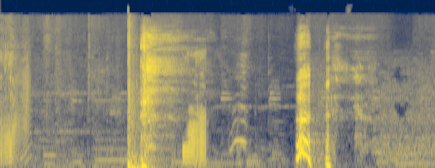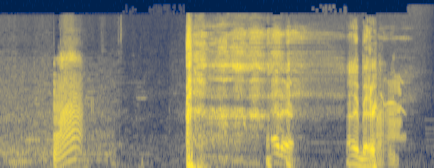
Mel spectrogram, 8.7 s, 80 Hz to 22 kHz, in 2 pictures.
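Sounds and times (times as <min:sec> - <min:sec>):
fart sounds in a prank recording: 0:00.0 - 0:00.4, 0:01.7 - 0:02.2, 0:04.8 - 0:05.5
speech: 0:01.8 - 0:03.5, 0:04.9 - 0:05.2, 0:07.1 - 0:08.4.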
